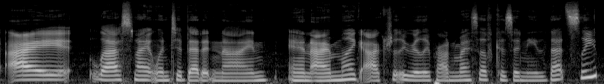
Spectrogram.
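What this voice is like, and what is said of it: Scratchy, slightly strange tired voice. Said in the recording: “I do have, like, a scratchy throat ... my voice sounds a little weird, and I'm tired”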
